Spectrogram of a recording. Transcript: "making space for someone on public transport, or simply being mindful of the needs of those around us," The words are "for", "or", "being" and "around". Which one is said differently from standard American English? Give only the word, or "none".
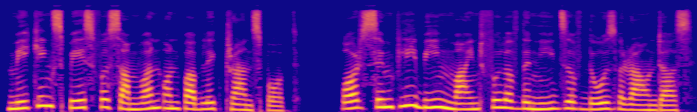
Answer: none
